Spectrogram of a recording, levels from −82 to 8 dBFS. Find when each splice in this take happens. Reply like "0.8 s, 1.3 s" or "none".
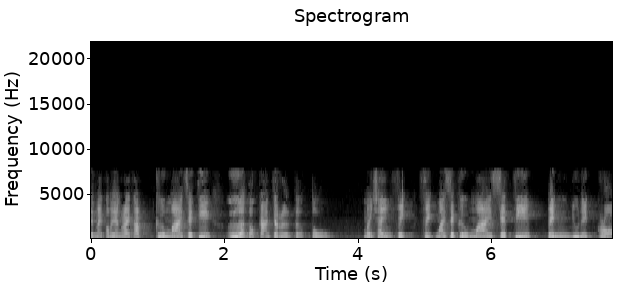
4.8 s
